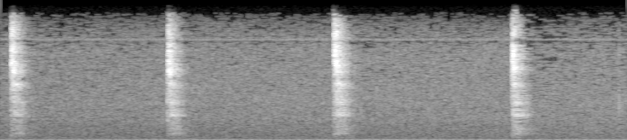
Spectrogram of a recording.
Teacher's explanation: first you need to stop the air flow you stop it with the tip of your tongue and that hard bump behind your Upper Front Teeth second when you release the air there should be a puff · when you release the air there should be a puff of air · If you want to check to see if you're doing this correctly, take a piece of paper. As you say the T sound, the puff of air should be strong enough to move the paper in front of your lips. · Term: true t, true T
